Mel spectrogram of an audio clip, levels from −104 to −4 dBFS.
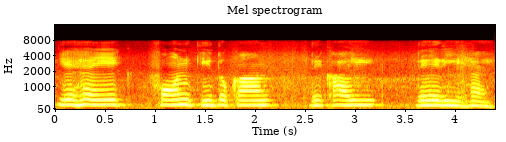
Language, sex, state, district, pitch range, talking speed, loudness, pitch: Hindi, female, Haryana, Charkhi Dadri, 205-220 Hz, 120 wpm, -14 LUFS, 210 Hz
